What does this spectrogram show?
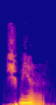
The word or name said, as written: schmeer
